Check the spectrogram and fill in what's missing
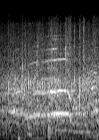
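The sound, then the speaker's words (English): An audience applauds as guests are invited onto a stage, a dense, steady wash of clapping that holds at an even level for the whole two seconds, with murmuring crowd voices blended underneath. “Please can we have a round of applause?”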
